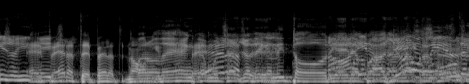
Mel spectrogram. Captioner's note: speaking In Foreign Language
